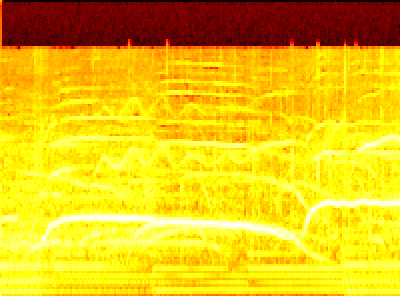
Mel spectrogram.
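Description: Piano chords played live, held and changing every couple of seconds, with long gliding whoops from the crowd over them.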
